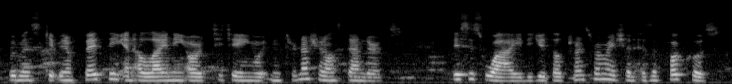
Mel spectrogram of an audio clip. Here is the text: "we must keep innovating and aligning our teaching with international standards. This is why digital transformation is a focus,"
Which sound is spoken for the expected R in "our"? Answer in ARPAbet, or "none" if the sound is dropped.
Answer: R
